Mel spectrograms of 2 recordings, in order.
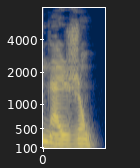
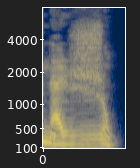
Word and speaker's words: nageons: Donc, par exemple, nous nageons. Donc là, pour que la prononciation soit régulière, on doit rajouter ce petit E qui fait que on prononce nous nageons.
